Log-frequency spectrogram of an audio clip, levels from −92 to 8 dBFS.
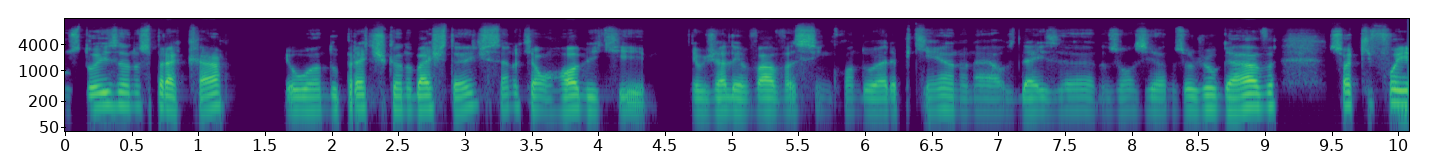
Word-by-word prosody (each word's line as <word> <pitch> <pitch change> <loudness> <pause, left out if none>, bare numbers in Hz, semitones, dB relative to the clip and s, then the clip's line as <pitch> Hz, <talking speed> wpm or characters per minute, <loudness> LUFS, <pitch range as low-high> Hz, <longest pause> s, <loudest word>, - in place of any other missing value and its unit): uns 130 - -3
2 160 +3 +2
anos 155 -1 0
pra - - +4
cá, - - +2 0.5
eu 125 0 -1
ando 130 +1 -5
praticando 130 +1 0
bastante, 135 +3 +2
sendo 140 +2 -3
que - - -5
é - - +2
um 125 - -4
hobby 125 +1 +3
que 120 - -7 0.3
eu 115 - -5
já 120 +1 0
levava, 120 -1 +1
assim, 120 - +2
quando 120 0 -8
eu - - 0
era 115 +1 -2
pequeno, 125 -1 -7
né, 115 0 -11
aos 115 0 -11
10 115 0 -3
anos, 120 -1 -10
11 120 0 -3
anos 120 0 -7
eu 130 - -3
jogava, 135 +4 +5 0.4
só 165 - +3
que 175 - -4
foi 180 0 +3
125 Hz, 200 wpm, -26 LUFS, 120-135 Hz, 0.5 s, jogava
